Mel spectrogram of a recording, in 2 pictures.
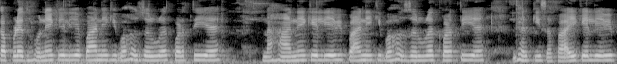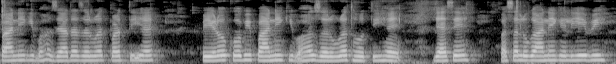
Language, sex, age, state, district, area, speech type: Urdu, female, 30-45, Uttar Pradesh, Shahjahanpur, urban, spontaneous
